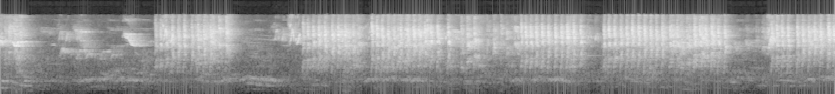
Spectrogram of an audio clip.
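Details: Baby sparrows calling for food as the adult bird feeds them. Loud bursts of harsh, rattling high-pitched chatter last several seconds each, separated by brief quieter gaps.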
